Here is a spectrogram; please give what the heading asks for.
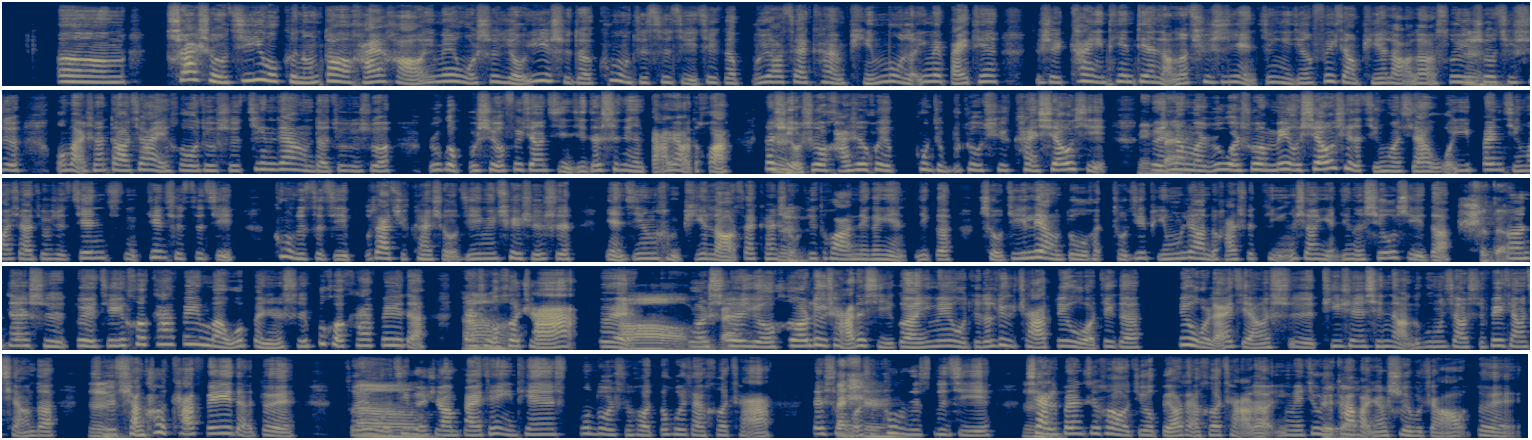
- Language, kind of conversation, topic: Chinese, advice, 我晚上睡不好、白天总是没精神，该怎么办？
- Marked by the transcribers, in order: other background noise; laughing while speaking: "强过咖啡"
